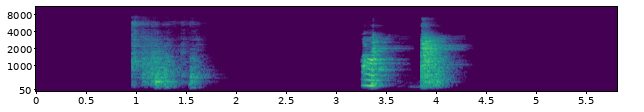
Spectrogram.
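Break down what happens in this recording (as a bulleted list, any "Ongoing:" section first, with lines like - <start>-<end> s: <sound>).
- 0.93-1.63 s: glass shatters
- 3.25-4.03 s: someone says "Up."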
